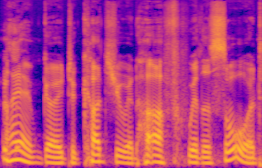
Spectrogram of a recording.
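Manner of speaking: automated, synthetic, computer-read text-to-speech robot voice. Announcing the TikTok voice, then speaking in TikTok text-to-speech voice. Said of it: "TikTok voice".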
